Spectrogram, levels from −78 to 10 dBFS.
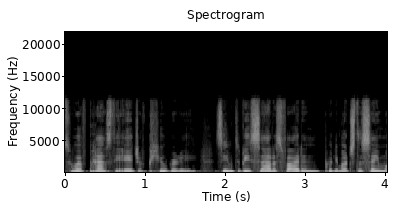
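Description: From 0.45 to 0.56 s the speech is broken up by DAB burbling. Under weak reception, bit errors slip past the error correction into the MP2 audio data, and even a small error rate, under a tenth of a percent, is enough. The corrupted samples put short blips of noise in single sub-bands, across a short run of frames. The result is a run of short blips laid over the speech. Unlike a dropout or packet loss, the programme never falls silent or repeats. It keeps running underneath, with band-limited blips riding on top.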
